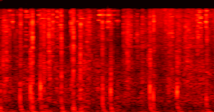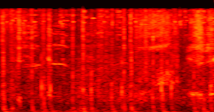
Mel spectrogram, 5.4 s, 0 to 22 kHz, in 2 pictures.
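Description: Horse hooves clip-clop at a steady walking rhythm in the video game Witcher 3, sharp repeated knocks close by, joined now and then by faint game ambience.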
